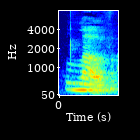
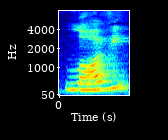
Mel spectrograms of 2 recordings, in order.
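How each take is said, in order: First: The vowel matches the vowel in thunder. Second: The vowel differs from the vowel in thunder. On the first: The speaker calls it right. "Aqui é love. Mesmo som de thunder" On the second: The speaker calls it wrong. "Love, não. Love é só na música"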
